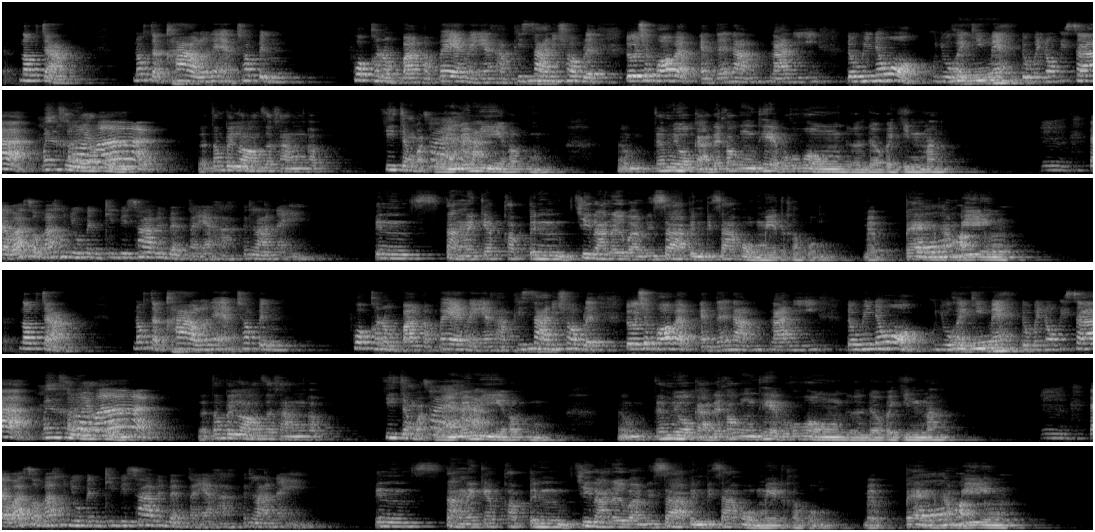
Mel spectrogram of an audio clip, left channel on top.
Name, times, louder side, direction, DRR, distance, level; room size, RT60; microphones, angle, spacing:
voice 1, 0.2-0.6 1.3-2.8 3.5-11.1 11.6-12.3 13.2-13.5 15.2-15.7 17.5-18.3 21.3-24.8 30.9-31.9, left 1 dB, 10° right, -4 dB, 1.5 m, -24 dB
voice 2, 5.2-5.5 9.5-10.1 11.3-12.2 12.9-14.1 14.7-16.8 17.1-20.4 25.5-30.1 30.4-30.6 30.9-31.9, equal, 15° left, 0 dB, 0.7 m, -24 dB
5.6 x 3.0 x 3.0 m, 0.66 s
head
